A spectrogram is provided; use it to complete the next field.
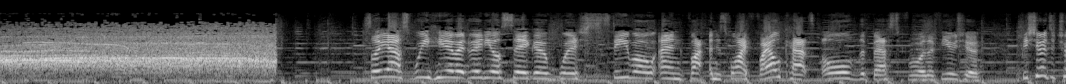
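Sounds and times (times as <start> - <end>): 
applause: 0.0 - 2.8
crowd cheering and whooping: 0.0 - 2.8
speech: 4.0 - 10.6.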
